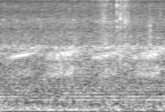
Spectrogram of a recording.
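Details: Spring peeper (Pseudacris crucifer) chorus at dusk on a rural Kentucky homestead in spring, before storms: many high, piping peeps blending into a steady shrill ringing.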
